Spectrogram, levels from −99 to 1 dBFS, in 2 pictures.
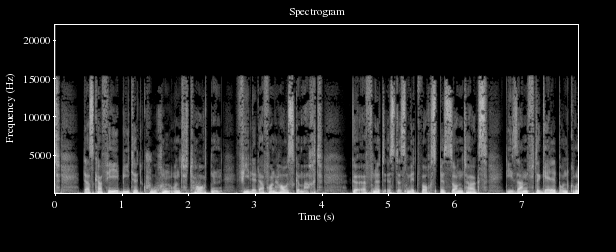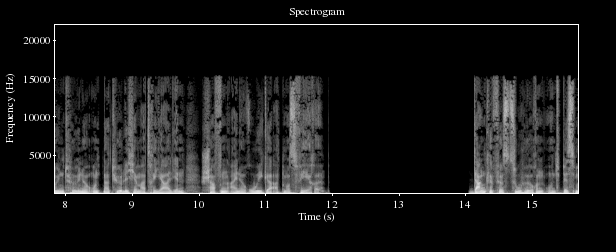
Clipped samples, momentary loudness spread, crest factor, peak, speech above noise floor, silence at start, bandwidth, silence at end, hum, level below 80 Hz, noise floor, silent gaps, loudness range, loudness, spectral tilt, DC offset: under 0.1%; 8 LU; 16 dB; -6 dBFS; over 69 dB; 0 s; 15.5 kHz; 0 s; none; -34 dBFS; under -90 dBFS; 12.11-14.03 s; 6 LU; -22 LUFS; -6 dB/octave; under 0.1%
